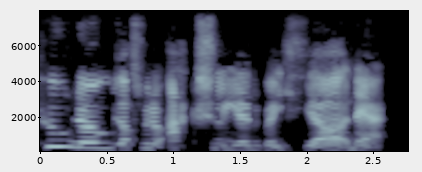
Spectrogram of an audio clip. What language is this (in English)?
Welsh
